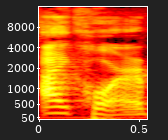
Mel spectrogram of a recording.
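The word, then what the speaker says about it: ichor: and actually supposed to I heard it's supposed to be pronounced i-core but whatever I say I prefer icker um there's just nasty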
